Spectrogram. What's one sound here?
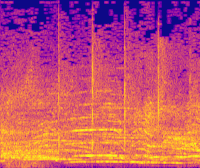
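A man shouts with a strained, animated voice.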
